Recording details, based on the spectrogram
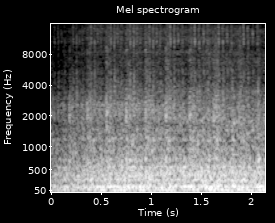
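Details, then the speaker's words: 2014 Chrysler Town & Country 3.6 V6 barely idling, cylinders 1, 3, 5 misfiring, 5 worst (P0300, P0305), rich trims, low vacuum; new plugs, coils, injectors didn't help; loud lumpy stumbling idle; misfire traced to faulty cam phaser. "the car is missing it's barely running it's barely idling one three and five misfiring and five is far worse"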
